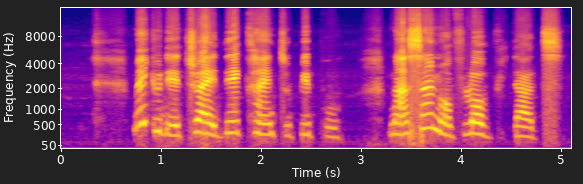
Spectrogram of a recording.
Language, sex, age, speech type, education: Nigerian Pidgin, female, 15-29, spontaneous, tertiary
